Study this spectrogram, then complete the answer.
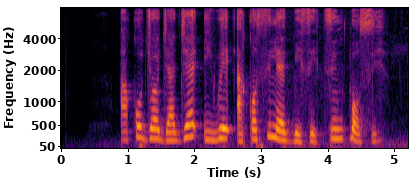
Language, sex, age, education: Yoruba, female, 30-45, tertiary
